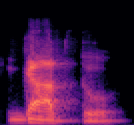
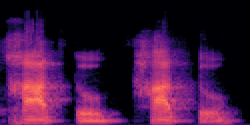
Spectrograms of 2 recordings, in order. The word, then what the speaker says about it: gato: Geralmente no galego normativo, na maioria da área geográfica galega, diria-se gato. Okay. Mas nós dizemos jato.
